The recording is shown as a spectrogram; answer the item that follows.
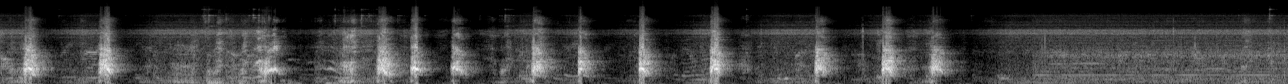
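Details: Pit bull named Chelsea in a rough play match with a Maine coon cat. Loud, clipped barks repeat roughly every half second to second for ten seconds, then stop, leaving a quiet background hum.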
